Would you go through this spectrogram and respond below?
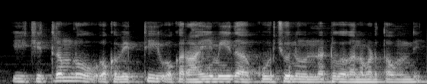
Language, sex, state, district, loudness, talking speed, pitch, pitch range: Telugu, male, Telangana, Mahabubabad, -15 LUFS, 155 wpm, 125 Hz, 115-130 Hz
